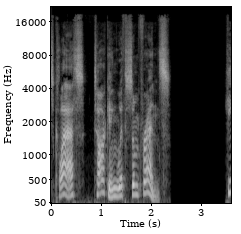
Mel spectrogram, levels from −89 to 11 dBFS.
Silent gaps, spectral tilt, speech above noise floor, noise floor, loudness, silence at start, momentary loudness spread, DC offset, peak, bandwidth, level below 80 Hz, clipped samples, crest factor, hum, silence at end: 2.40-3.48 s; -3 dB/octave; over 74 dB; under -90 dBFS; -17 LUFS; 0 s; 6 LU; under 0.1%; 0 dBFS; 19 kHz; -50 dBFS; under 0.1%; 18 dB; none; 0 s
